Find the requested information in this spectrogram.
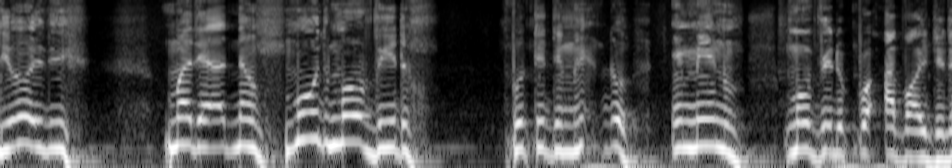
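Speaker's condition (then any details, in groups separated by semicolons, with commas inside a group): Cerebral palsy; speech not normal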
